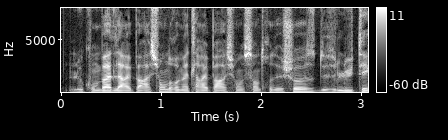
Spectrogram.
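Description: A man speaks at a very fast pace and medium pitch. The sound is dry and close, with no echo. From Normandy, France (Cotentin, near Cherbourg). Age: 30s. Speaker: appliance repair business owner. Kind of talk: interview. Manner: hesitant, many repetitions and fillers.

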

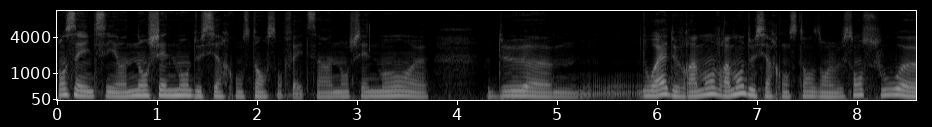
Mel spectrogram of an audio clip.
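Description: A dark, mellow tone from a woman, fairly low in pitch, at a fairly slow pace with ordinary pitch variation. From Benin, Cotonou. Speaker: fashion brand co-founder. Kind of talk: interview. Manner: hesitant, many fillers.

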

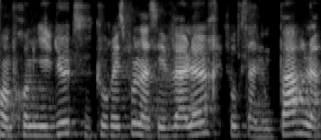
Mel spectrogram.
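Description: The woman's voice is medium in pitch, and her intonation is fairly even. She keeps to a moderate pace. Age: 30s. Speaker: positive parenting specialist. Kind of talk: interview. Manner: hesitant, many fillers.

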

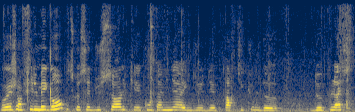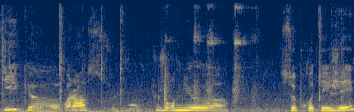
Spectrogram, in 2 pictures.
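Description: A woman's very slow delivery with long, frequent pauses and ordinary pitch variation, over noticeable background noise. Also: fairly high pitch for a woman. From central France, rural Allier (Bourbonnais). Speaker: university professor and soil researcher. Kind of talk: interview about research and life story. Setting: in her laboratory and office. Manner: hesitant, with fillers and repetitions.

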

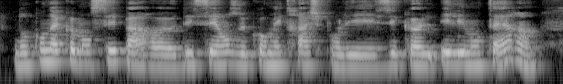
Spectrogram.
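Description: A woman's medium-pitched voice, fairly slow and flat, with hardly any pauses and noticeable background noise. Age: 50s. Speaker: cultural festival director. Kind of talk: interview.

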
